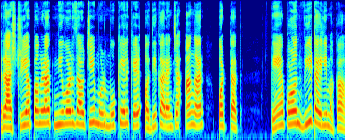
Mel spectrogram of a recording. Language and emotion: Goan Konkani, disgusted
